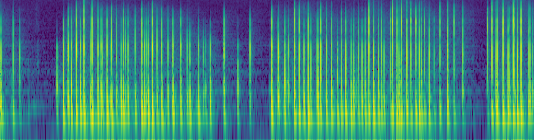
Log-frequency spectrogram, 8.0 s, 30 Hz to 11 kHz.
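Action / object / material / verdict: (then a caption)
tap / silicone phone case / silicone / none. Long glittery nails on both hands rapidly tap and scratch a small, hollow white silicone phone case with raised square bumps, lying on carpet. About 56 quick, dry taps land in dense bursts, each a soft low thud with a faint bright click that dies almost instantly, with brief pauses near one, four and seven seconds.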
